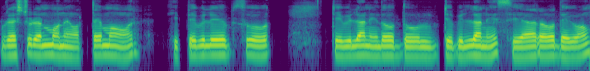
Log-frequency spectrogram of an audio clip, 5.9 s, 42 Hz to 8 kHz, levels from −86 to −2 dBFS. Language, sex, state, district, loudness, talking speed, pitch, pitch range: Chakma, male, Tripura, Dhalai, -18 LUFS, 130 wpm, 135 Hz, 130-140 Hz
